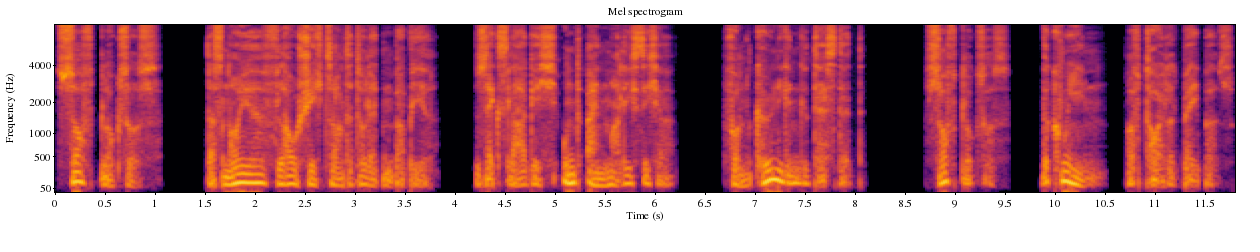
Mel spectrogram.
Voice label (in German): off, Tale (Erzählung), German; Mittel plus (35-65); Germany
